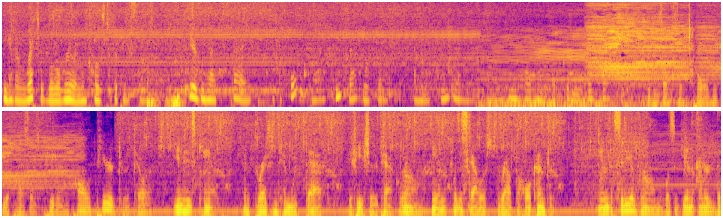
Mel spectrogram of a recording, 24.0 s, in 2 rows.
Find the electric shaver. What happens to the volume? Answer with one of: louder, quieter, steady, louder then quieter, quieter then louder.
louder then quieter.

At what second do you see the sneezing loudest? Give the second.
3 s.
